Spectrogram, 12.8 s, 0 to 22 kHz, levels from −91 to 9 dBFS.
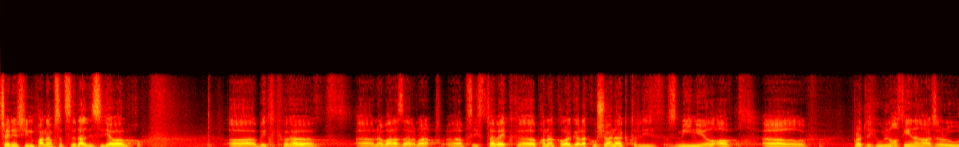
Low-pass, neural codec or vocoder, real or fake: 10.8 kHz; codec, 16 kHz in and 24 kHz out, 0.4 kbps, LongCat-Audio-Codec, fine tuned four codebook decoder; fake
